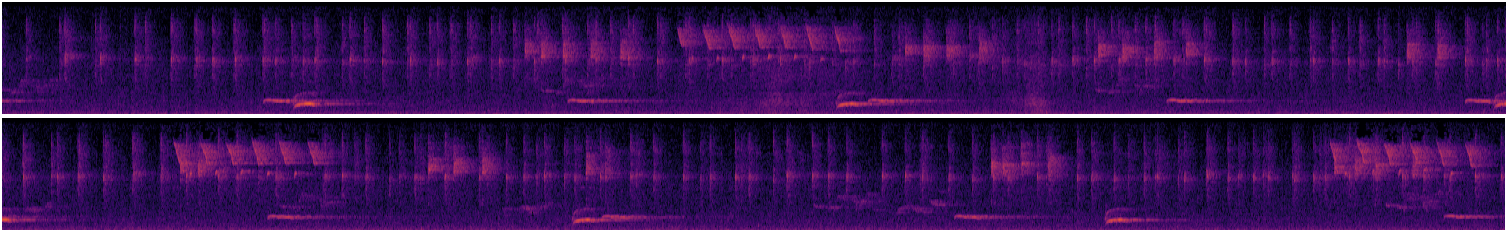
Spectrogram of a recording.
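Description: A bird repeats a short two-note whistled call about every three seconds, a flat note followed by a lower note that rises then levels off. Behind it runs a constant high-pitched insect trill that swells in stronger bursts.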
